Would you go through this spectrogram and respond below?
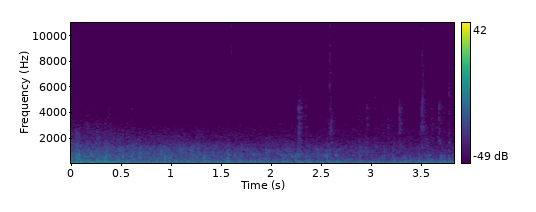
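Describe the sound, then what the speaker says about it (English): Thunder rumbles outside as a broad, continuous low roar throughout, steady and fairly loud with no voices over it. "It is thundering and like crazy out here."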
